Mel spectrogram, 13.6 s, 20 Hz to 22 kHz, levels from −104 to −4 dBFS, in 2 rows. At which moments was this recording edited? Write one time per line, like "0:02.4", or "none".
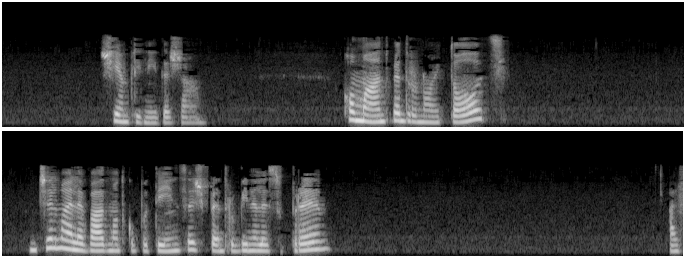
none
